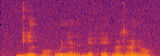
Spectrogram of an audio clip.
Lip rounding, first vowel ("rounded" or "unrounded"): unrounded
